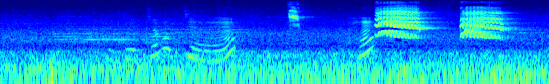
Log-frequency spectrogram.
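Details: Male pet Alexandrine parrot talking to his human companions: curving, wavering whistled voice-like tones, then a sharp click and two loud, harsh, rasping squawks near the end over a faint steady background hum.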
